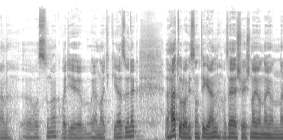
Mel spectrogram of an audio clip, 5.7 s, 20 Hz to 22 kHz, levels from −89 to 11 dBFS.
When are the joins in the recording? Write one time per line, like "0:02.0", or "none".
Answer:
0:03.3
